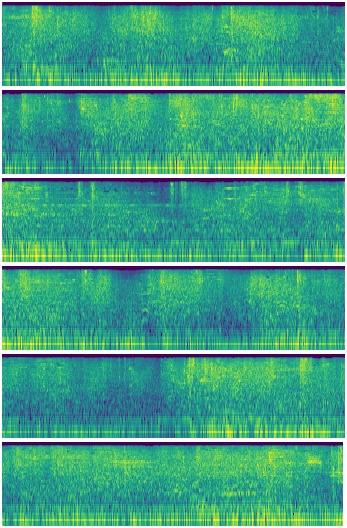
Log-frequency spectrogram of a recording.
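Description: Magic spells burst and crackle in a fast-paced fight.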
